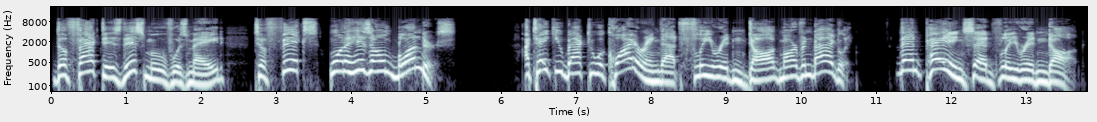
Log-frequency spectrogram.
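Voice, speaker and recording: A man's voice: sits high, sing-song, takes it slowly, a little mellow. A male sports talk host ranting sarcastically with mocking jabs and heated emphasis.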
